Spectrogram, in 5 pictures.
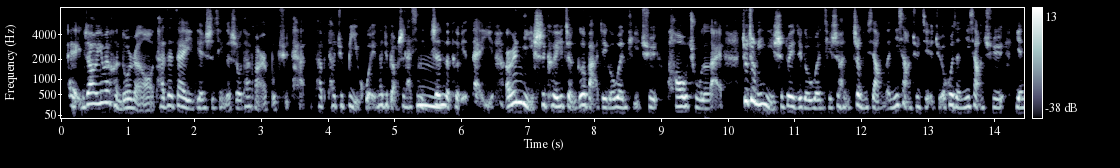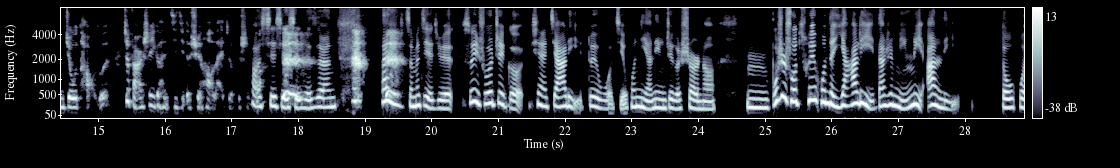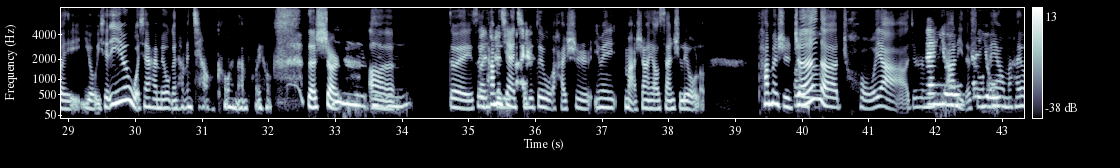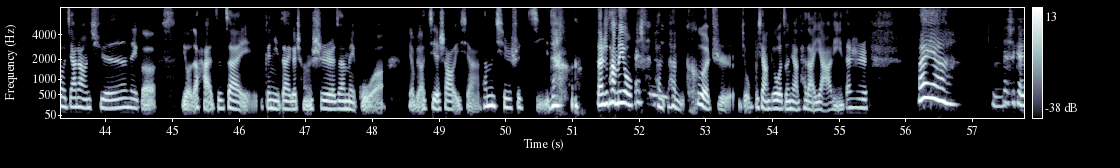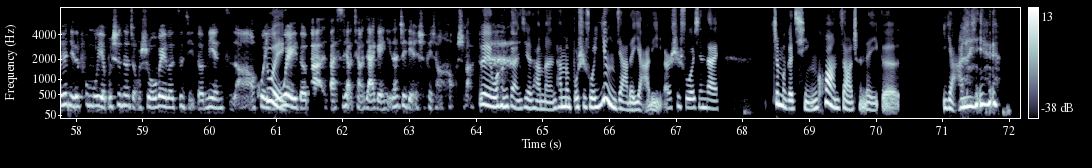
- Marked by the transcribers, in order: teeth sucking; laugh; teeth sucking; laughing while speaking: "讲，跟我男朋友的事儿"; laughing while speaking: "明白"; stressed: "真的"; teeth sucking; laughing while speaking: "急的"; teeth sucking; inhale; stressed: "硬"; tapping; laughing while speaking: "压力"
- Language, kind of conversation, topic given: Chinese, podcast, 你家人在结婚年龄这件事上会给你多大压力？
